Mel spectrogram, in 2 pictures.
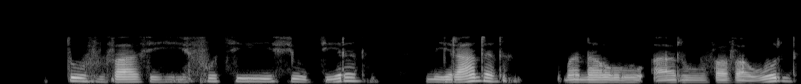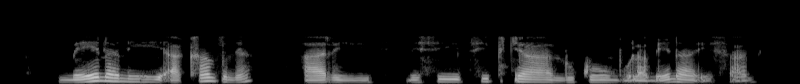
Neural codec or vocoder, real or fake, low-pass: vocoder, 24 kHz, 100 mel bands, Vocos; fake; 3.6 kHz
